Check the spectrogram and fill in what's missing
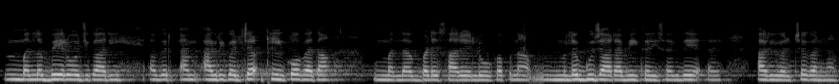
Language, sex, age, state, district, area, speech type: Dogri, female, 18-30, Jammu and Kashmir, Udhampur, rural, spontaneous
